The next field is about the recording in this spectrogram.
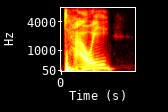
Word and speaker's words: TOWIE: correct me on the pronunciation, is it Towie? – Yes. – Okay, Towie. Yep, I can pick up Towie.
